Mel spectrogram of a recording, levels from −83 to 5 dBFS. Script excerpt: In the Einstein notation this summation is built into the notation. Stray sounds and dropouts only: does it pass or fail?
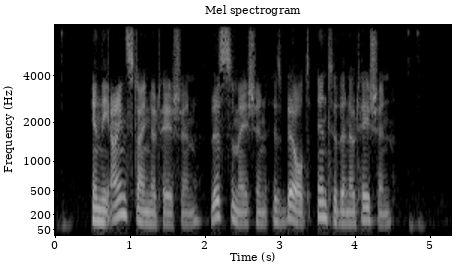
pass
